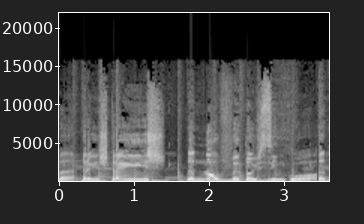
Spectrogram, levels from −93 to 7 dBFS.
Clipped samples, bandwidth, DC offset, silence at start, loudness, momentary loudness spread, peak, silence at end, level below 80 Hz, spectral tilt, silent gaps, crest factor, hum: under 0.1%; 16.5 kHz; under 0.1%; 0 s; -12 LUFS; 4 LU; 0 dBFS; 0 s; -26 dBFS; -4 dB/octave; none; 12 dB; none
